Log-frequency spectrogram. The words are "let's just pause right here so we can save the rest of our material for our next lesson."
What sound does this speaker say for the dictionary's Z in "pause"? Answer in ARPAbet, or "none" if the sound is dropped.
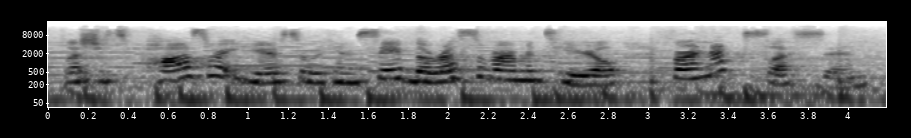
Z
